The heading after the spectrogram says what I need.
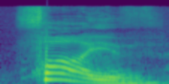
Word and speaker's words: five: One, two, three, four, five. مش five. Five. V. V. Five.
